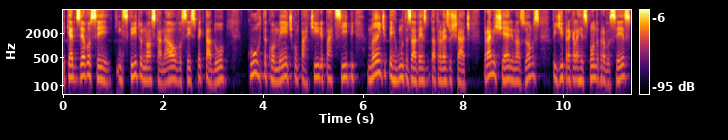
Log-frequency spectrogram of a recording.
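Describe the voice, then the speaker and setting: On a very clean recording with a silent background, a man speaks in a normal speaking voice at a fairly high pitch. His pace is moderate and his intonation fairly even. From Brazil, Belo Horizonte (Minas Gerais). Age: 30s. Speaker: podcast host. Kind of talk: interview.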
